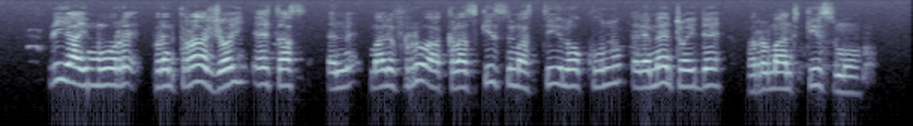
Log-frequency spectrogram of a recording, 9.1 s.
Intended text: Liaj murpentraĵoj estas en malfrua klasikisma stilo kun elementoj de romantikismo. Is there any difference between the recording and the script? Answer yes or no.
no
